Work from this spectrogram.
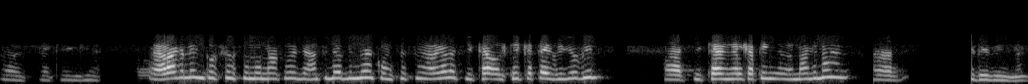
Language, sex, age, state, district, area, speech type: Santali, male, 45-60, Odisha, Mayurbhanj, rural, conversation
